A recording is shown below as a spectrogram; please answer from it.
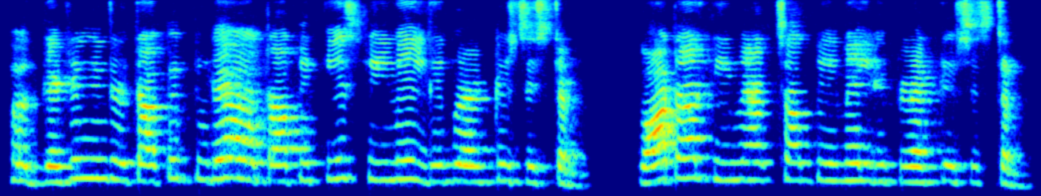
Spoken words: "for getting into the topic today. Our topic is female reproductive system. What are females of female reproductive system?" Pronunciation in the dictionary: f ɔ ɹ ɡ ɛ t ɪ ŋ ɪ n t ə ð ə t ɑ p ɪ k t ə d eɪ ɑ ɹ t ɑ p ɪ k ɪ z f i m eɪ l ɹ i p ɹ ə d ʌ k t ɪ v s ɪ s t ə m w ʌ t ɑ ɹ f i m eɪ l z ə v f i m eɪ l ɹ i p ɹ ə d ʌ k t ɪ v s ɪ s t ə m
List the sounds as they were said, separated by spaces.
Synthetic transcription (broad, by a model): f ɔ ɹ ɡ ɛ t ɪ ŋ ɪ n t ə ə t ɑ p ɪ k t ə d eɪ t ɑ p ɪ k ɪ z f i m eɪ l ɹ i p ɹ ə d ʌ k t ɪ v s ɪ s t ə m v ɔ t ɑ ɹ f i m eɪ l s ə f i m eɪ l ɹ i p ɹ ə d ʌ k t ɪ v s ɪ s t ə m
